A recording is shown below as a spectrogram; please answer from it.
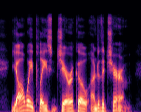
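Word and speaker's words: חרם: And Third, and most importantly, Yahweh placed Jericho under the cherem, which is pronounced K-Rem, the band of devotion to destruction.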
